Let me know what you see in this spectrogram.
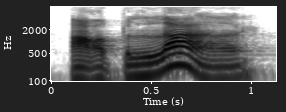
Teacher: a Spanish speaker might say something like hablar, and it has a soft roll at the end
